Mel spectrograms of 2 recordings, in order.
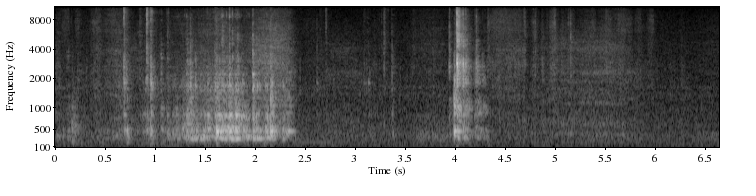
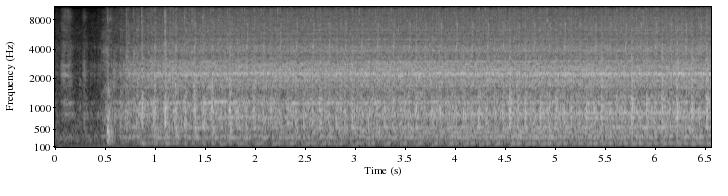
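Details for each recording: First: Singer 237 sewing machine after a clean, lube and adjust service and a bobbin tension correction, stitching: short, light bursts with an even, free-running chatter and no binding; it runs smoothly. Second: Singer 237 sewing machine run dry before its clean, lube and adjust service: fast, clattery run with harsh metallic rattle and chatter, sounding nasty and needing oil.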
